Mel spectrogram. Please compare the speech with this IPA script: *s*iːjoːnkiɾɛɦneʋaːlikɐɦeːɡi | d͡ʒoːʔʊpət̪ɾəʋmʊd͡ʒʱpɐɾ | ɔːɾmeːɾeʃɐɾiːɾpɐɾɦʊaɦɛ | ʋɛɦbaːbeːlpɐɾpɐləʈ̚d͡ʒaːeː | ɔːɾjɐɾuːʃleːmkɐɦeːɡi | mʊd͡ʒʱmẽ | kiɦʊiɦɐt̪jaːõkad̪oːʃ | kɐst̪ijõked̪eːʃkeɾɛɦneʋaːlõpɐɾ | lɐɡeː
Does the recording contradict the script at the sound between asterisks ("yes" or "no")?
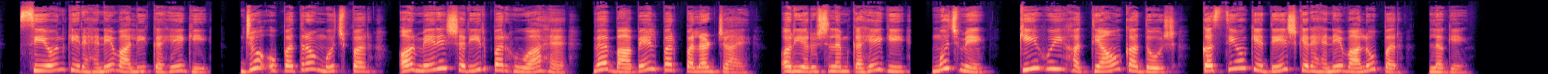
no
